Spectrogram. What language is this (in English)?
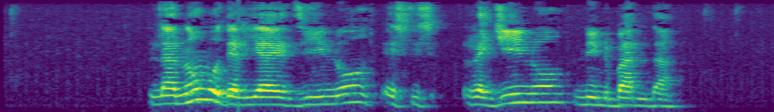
Esperanto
